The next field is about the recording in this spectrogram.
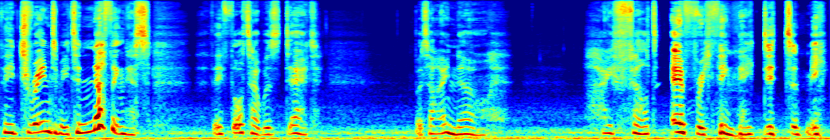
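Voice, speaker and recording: A woman playing an unhinged, vengeful, lovesick and tormented space villain in an ASMR roleplay drama, speaking in a theatrical, halting way. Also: mid-range voice, slight background noise, close to an everyday voice. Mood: haunted menace. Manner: theatrical, halting, swinging between tender menace and anguish.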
